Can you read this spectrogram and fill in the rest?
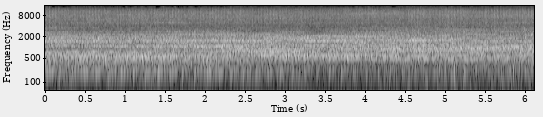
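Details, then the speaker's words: Warm 2000 Toyota Hilux 5L diesel idling, timing belt and water pump already replaced; light uneven rattle riding on each firing beat, like a bearing, with a faint whirr; engine responsive with no power loss; source unknown. "it does seem in time with the engine you can almost hear like a rattly bearing noise and then there's also sort of a wizzy kind of a noise it doesn't sound correct either"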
